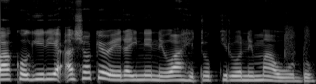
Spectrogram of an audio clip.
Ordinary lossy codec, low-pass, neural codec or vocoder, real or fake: none; none; none; real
